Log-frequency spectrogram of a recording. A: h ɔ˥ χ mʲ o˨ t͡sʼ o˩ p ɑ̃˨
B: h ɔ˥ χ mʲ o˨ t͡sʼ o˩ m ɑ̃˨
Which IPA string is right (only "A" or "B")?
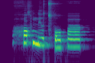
A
